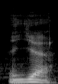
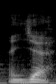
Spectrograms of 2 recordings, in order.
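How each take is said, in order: The two takes are said the same way.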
